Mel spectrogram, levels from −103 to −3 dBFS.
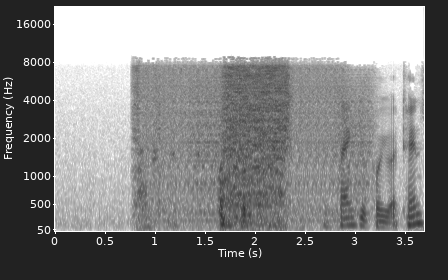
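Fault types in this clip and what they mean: Echo leak: a faint copy of the speech arrives 248 ms late, about 10 to 15 dB down, in short scraps, likely from incomplete echo cancellation.
Speech suppressed in double talk: between 2.0 and 2.76 s the speech drops away sharply, roughly 40 dB at worst, likely from the canceller ducking overlapping talk.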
